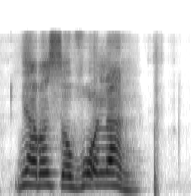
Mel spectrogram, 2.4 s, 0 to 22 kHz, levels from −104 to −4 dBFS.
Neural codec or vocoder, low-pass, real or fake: codec, 32 kHz, 1.9 kbps, SNAC; 10.8 kHz; fake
